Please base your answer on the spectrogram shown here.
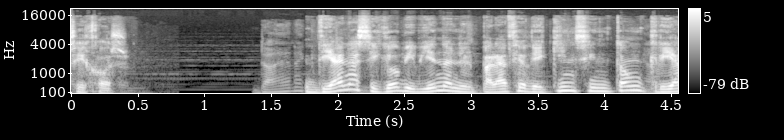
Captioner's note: voiceover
